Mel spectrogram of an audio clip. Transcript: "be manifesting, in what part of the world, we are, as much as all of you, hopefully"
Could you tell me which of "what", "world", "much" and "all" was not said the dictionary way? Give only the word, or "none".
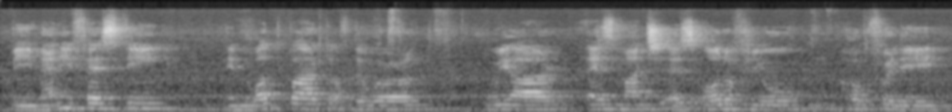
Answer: none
